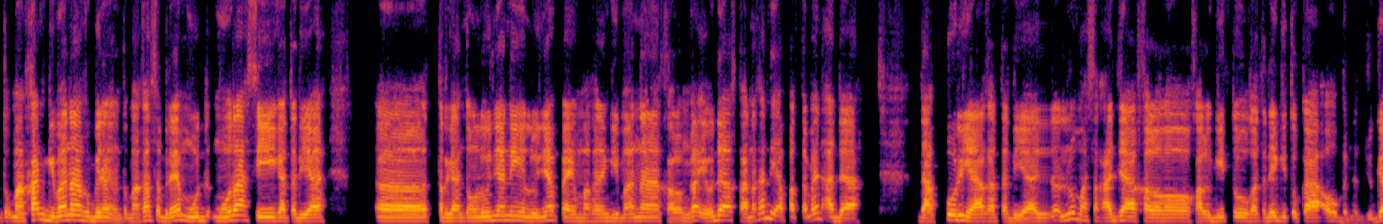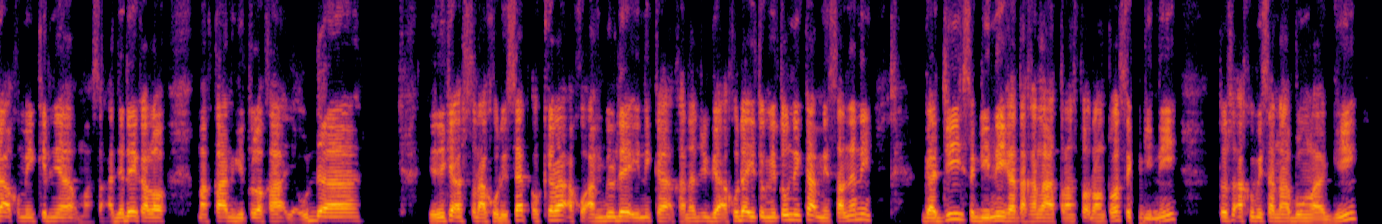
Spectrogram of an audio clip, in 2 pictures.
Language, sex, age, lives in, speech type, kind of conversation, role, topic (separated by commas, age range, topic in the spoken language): Indonesian, male, 30-34, Indonesia, conversation, podcast, guest, Bagaimana Anda memutuskan untuk pindah ke kota atau negara lain?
